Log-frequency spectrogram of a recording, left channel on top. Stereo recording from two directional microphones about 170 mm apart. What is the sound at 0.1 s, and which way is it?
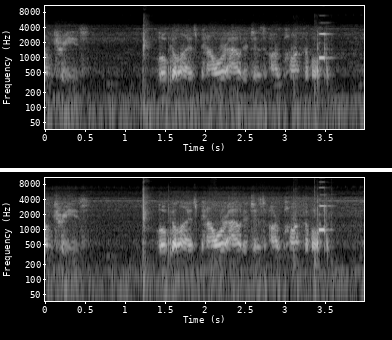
Radio, 10° right (ahead or behind).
